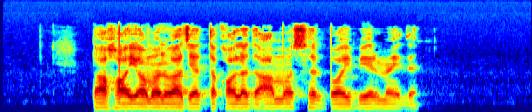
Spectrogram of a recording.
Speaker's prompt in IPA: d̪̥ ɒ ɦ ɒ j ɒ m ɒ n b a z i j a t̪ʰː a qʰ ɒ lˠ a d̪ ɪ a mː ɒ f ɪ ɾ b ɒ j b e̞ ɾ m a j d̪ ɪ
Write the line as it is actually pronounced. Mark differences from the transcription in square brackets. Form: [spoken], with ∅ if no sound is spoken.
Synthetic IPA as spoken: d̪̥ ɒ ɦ ɒ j ɒ m ɒ n [v] a z i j a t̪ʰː a qʰ ɒ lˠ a d̪ ɪ a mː ɒ [s] ɪ ɾ b ɒ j b e̞ ɾ m a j d̪ ɪ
